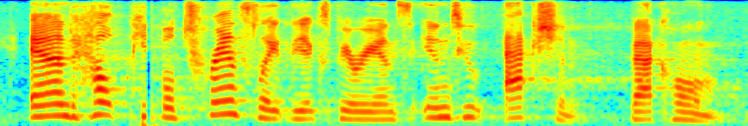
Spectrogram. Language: English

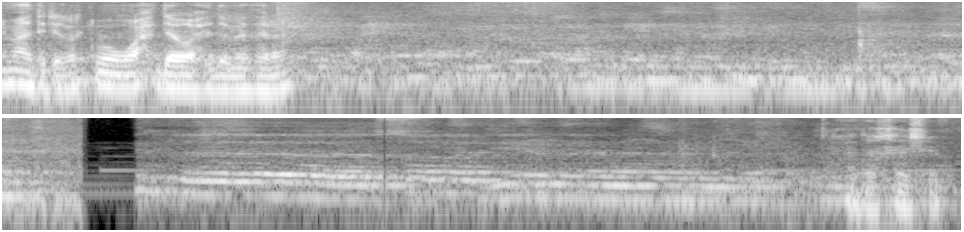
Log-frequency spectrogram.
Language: Arabic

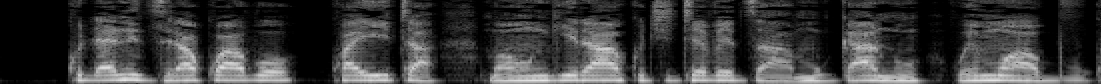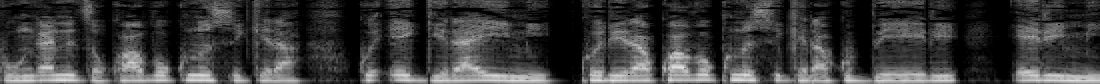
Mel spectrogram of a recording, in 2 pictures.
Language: Shona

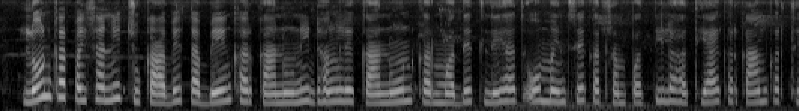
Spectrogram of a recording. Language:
Chhattisgarhi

